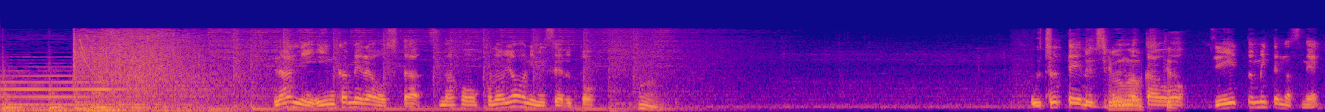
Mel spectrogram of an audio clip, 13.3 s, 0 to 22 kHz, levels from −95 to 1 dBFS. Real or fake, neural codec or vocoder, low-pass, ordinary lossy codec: real; none; none; none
